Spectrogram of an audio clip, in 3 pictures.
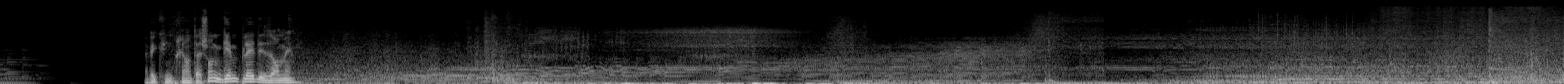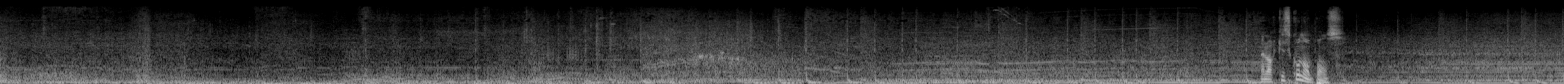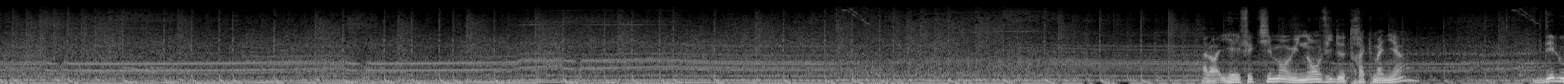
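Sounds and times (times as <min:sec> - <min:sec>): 
toy-car racing video game music: 0:00.0 - 0:00.6, 0:02.9 - 0:46.9
speech: 0:01.5 - 0:03.1, 0:28.4 - 0:29.2, 0:43.3 - 0:45.6, 0:46.7 - 0:46.9
revving toy-car engines in a racing video game: 0:21.5 - 0:28.4, 0:29.0 - 0:46.9.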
